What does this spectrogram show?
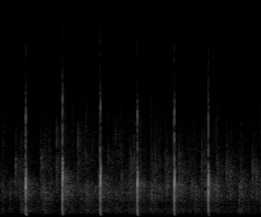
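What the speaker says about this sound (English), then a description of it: "So round of applause for them." Slow, spaced claps at a business event in Finland, about six sharp isolated hand claps at a steady rhythm over faint room noise, like a single person clapping alone.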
